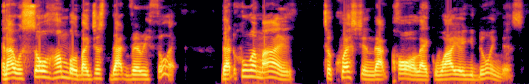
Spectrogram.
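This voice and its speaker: A Trinidadian man in his fifties talks unscripted on his own solo podcast, earnest and rambling, restarting often and urging listeners like a preacher. His voice is fairly high and gravelly, at a measured pace, with no room sound.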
